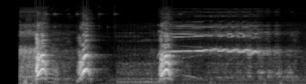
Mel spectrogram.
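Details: Dog kept as a herding dog, barking in three sharp loud bursts, the last trailing into a long whining tone, with a person urging it on.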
